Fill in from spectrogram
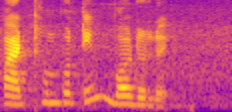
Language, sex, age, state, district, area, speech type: Assamese, female, 18-30, Assam, Jorhat, urban, spontaneous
